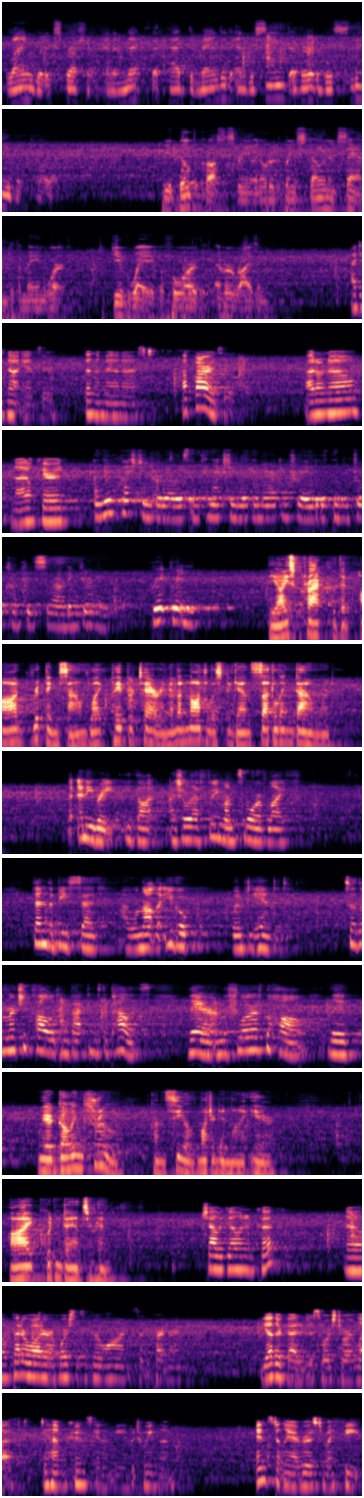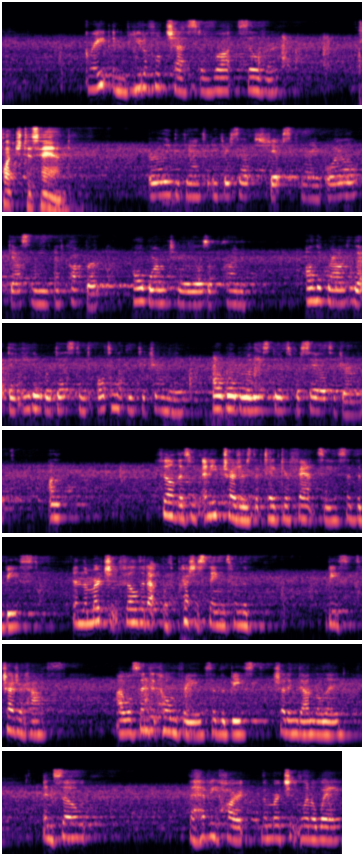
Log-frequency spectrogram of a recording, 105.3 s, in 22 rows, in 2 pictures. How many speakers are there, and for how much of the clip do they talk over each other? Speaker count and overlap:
six, no overlap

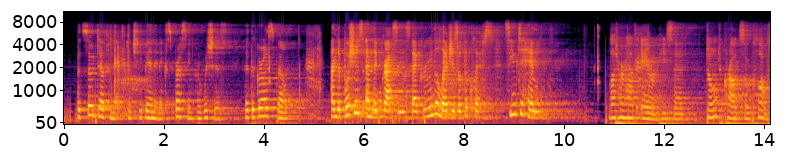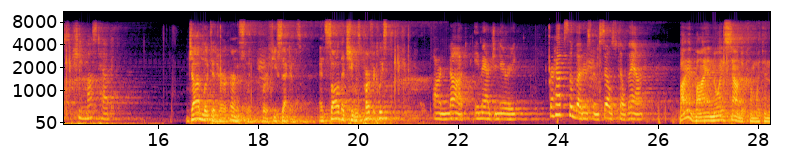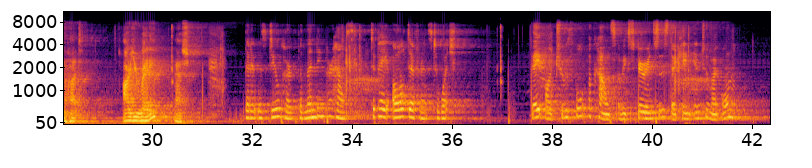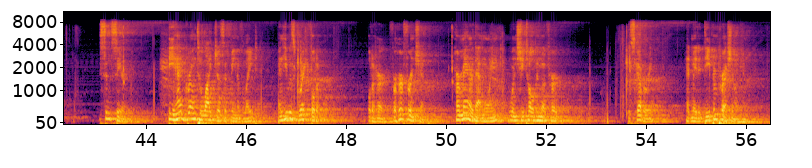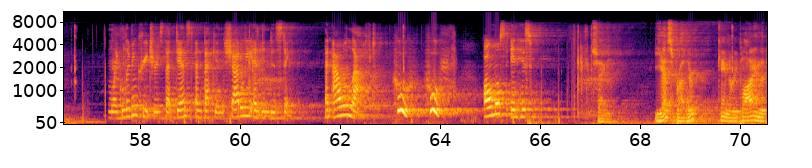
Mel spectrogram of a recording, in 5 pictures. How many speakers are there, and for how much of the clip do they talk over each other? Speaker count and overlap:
six, no overlap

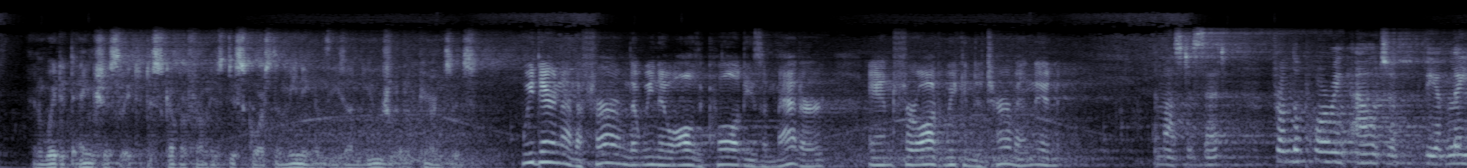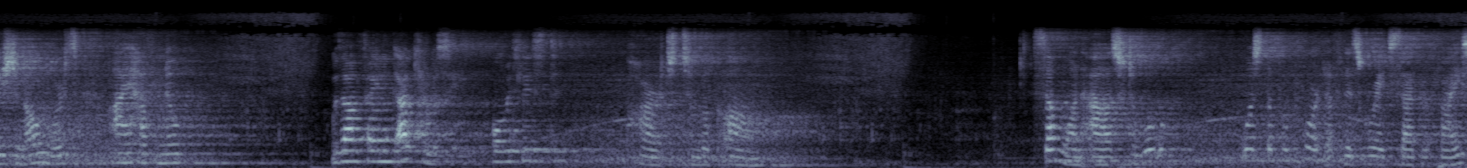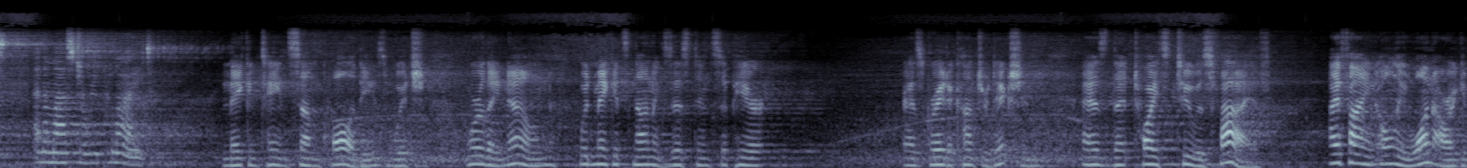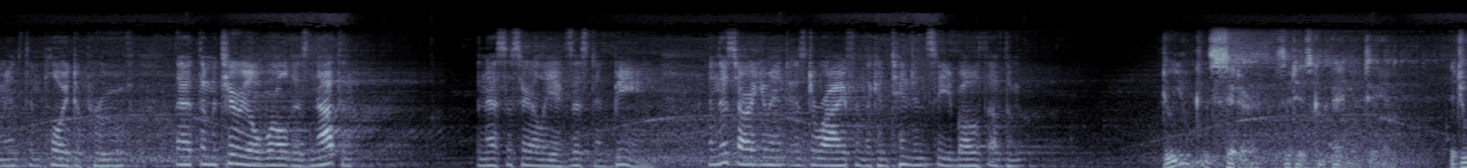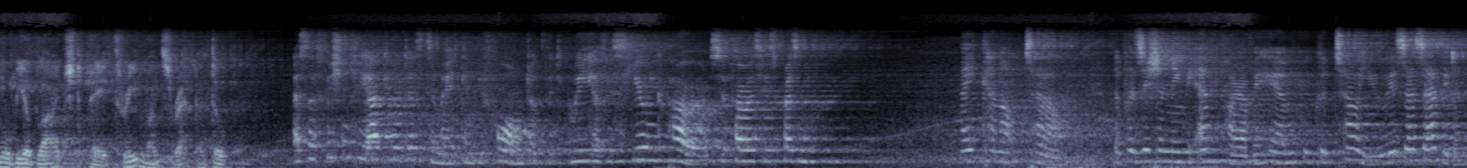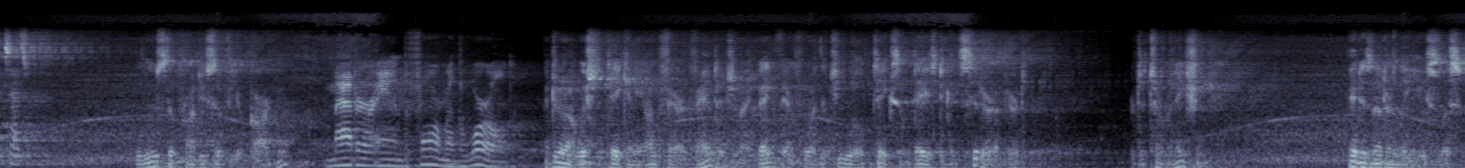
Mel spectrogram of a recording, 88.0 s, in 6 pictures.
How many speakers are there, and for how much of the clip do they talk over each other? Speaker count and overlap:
four, no overlap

